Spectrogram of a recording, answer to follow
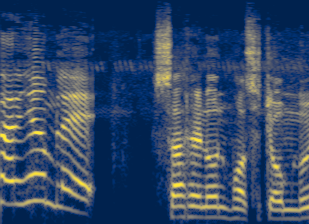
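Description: Film dialogue dubbed in Jarai: a higher-pitched voice speaks briefly, then after a short pause a lower man's voice begins talking.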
